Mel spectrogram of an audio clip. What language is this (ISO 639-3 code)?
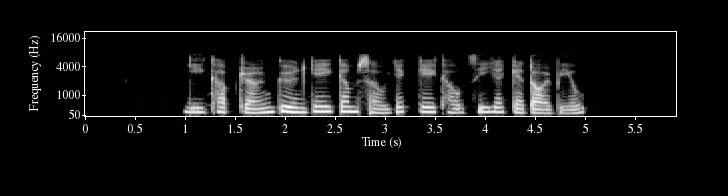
yue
